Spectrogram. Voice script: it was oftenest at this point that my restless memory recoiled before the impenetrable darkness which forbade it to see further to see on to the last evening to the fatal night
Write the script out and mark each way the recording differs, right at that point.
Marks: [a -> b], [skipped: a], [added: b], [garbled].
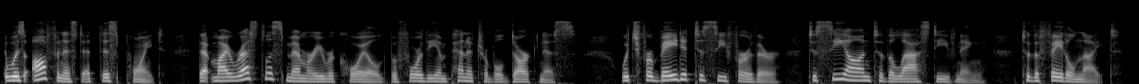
it was oftenest at this point that my restless memory recoiled before the impenetrable darkness which forbade it to see further to see on to the last evening to the fatal night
